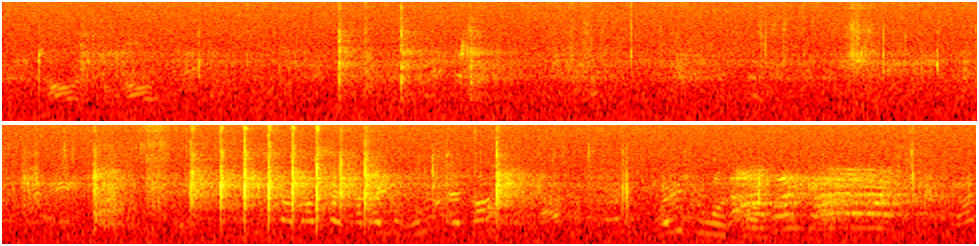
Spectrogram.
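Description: Paintball marker firing: a few single pops, then about a second and a half in a fast even string of roughly eight shots a second.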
